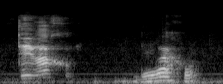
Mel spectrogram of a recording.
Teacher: Y aquí tenemos una bilabial aproximante o fricativa, sonora. De hecho, si uno la escucha, si uno la ve en el espectrograma, uno diría, tiene formantes, baja la intensidad, es aproximante.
